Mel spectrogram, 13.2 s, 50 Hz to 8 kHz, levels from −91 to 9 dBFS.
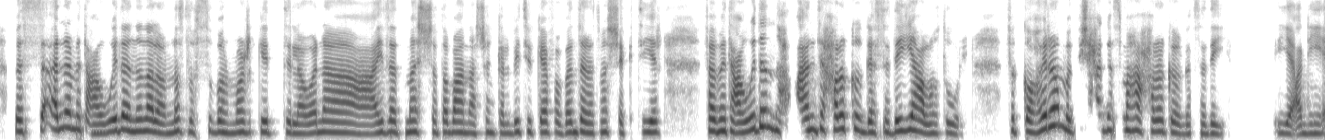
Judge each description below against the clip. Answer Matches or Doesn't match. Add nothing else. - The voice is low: Doesn't match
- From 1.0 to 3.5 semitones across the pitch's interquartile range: Matches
